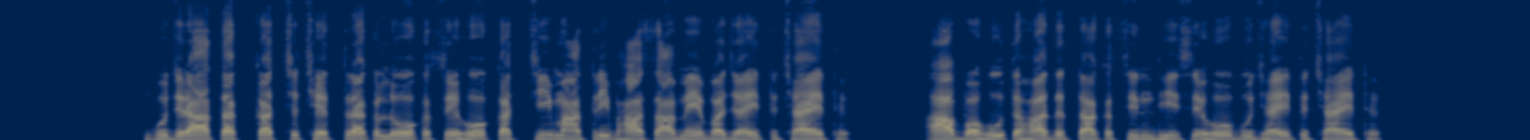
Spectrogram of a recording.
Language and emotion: Maithili, neutral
